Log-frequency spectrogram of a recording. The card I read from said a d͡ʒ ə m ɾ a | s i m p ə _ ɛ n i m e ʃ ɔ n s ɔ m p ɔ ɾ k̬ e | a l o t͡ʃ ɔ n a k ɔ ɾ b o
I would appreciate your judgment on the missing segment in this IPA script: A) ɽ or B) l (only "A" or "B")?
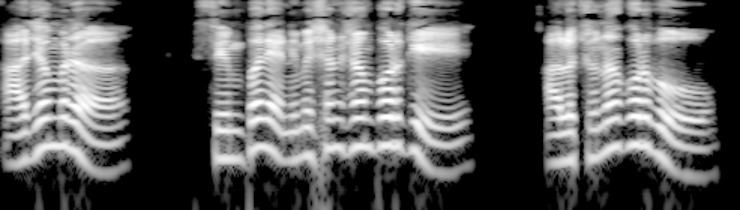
B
